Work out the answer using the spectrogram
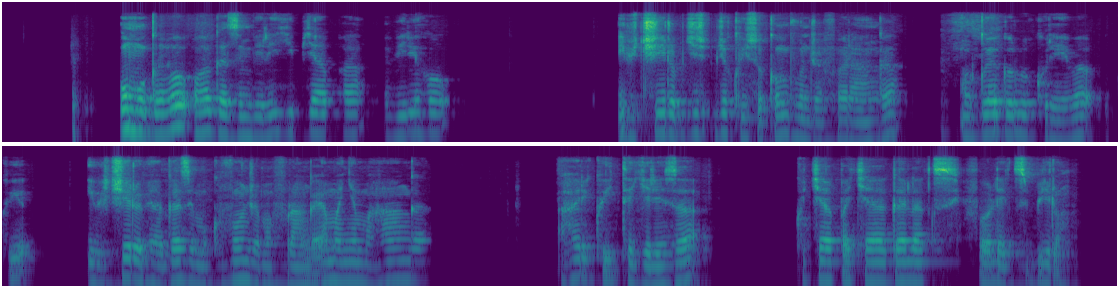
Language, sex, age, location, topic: Kinyarwanda, male, 18-24, Huye, finance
